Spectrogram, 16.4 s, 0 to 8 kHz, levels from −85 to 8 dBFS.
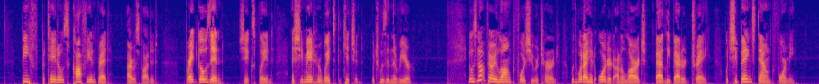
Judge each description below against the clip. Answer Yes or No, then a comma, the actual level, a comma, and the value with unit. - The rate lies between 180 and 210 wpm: Yes, average, 185 wpm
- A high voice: Yes, high, 210 Hz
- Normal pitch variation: Yes, average, 3.7 semitones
